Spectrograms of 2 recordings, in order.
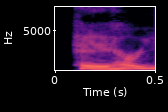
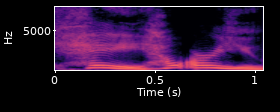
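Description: First: It sounds anxious and controlling. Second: It sounds warm and relaxed.

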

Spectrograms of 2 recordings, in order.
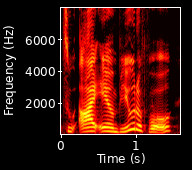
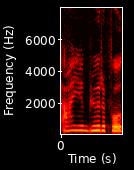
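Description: First: It is said loudly and confidently. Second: It is said in a small, quiet voice.

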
